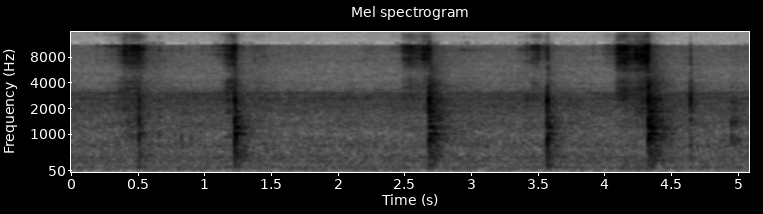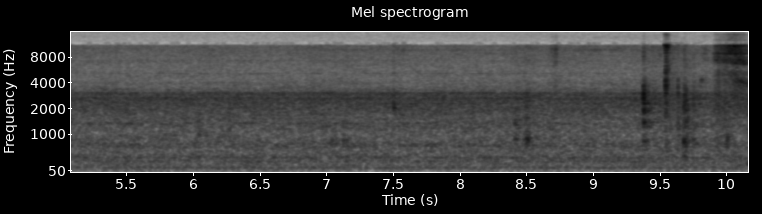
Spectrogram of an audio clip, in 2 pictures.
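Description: A knife cutting fresh ginger into thin slices on a cutting board, a handful of sharp, irregular chopping knocks close by, spaced a second or so apart, with quieter taps near the end.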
